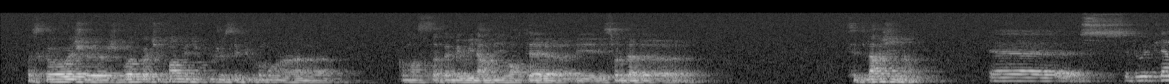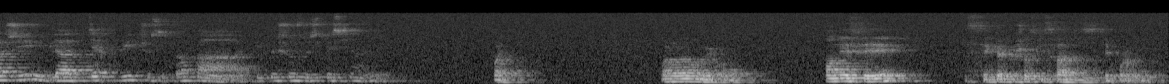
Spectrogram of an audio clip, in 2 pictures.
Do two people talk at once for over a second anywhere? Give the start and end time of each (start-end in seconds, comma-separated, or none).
none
